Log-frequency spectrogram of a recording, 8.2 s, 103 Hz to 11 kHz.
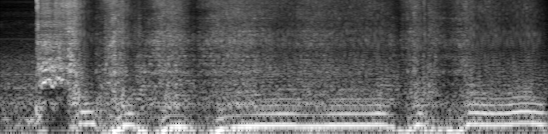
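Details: Restored Ford Galaxie 500 V8 started to check for leaks; initial timing about 10 degrees; catches quickly, even idle, clean revs to almost 3,000 rpm; alternator charging 14.6 V: normal start and rev.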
